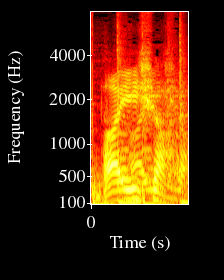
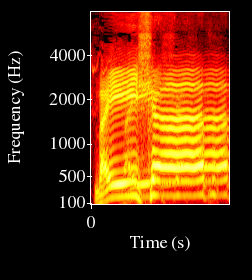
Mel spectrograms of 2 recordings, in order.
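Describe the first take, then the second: First: It is said in a soft, gentle tone. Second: It is said forcefully, like calling a protest strike. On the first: It is meant to melt people's hearts so they come. "নরম সুরে কবি" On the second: It sounds like a call for a strike. "মনে হইতেছে তুই হরতালের ডাক দিতেছস।"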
